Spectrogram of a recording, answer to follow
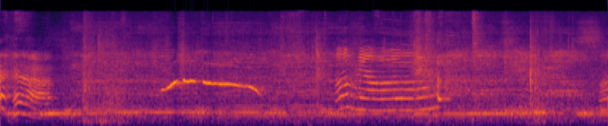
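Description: A white cockatoo whistling and calling over music: a single rising-and-falling whistle about two seconds in, then a longer pitched call about a second later, with the music's steady held tone underneath.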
